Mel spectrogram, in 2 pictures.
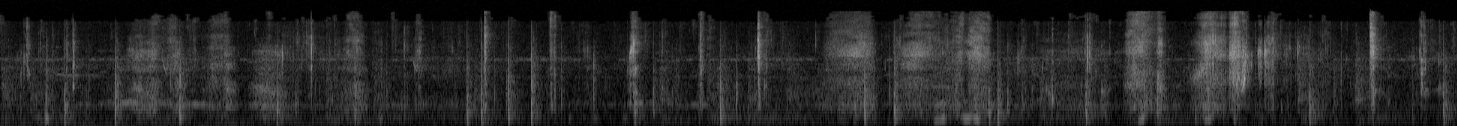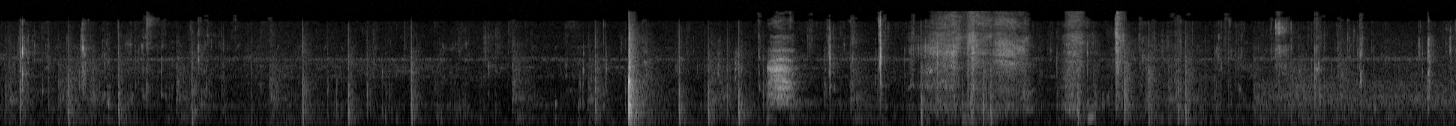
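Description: A woman bites and chews crunchy food noisily, close by.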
